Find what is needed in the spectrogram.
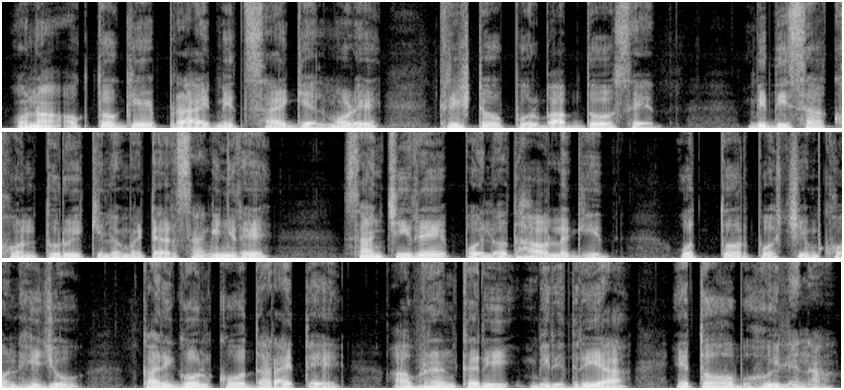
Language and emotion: Santali, neutral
